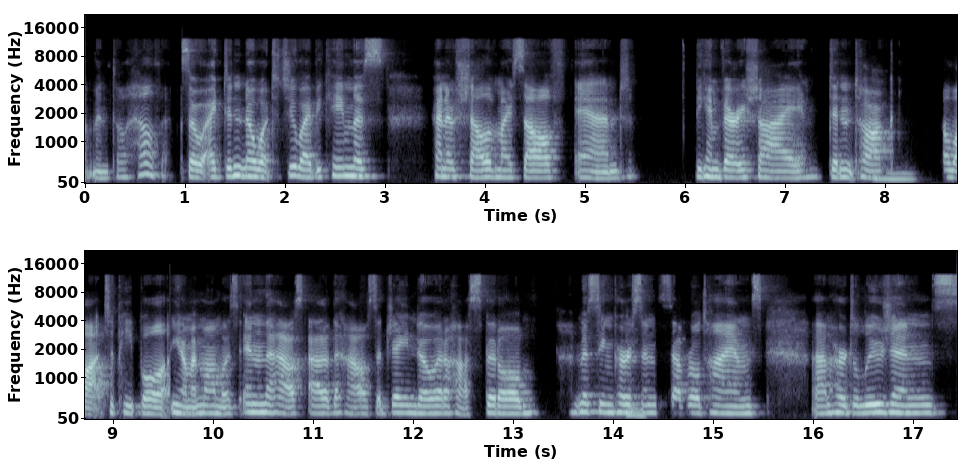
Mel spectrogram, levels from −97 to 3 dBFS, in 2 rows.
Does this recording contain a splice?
yes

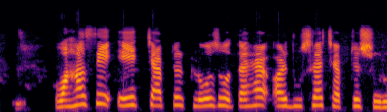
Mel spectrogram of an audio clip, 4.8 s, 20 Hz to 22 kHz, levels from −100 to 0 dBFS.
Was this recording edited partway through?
no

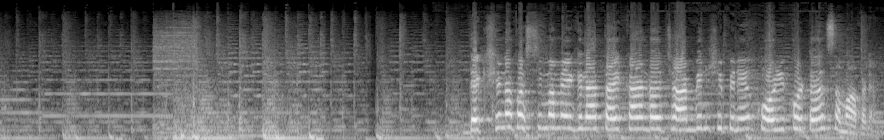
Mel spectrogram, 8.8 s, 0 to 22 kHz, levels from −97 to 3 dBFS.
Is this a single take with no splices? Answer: yes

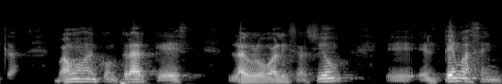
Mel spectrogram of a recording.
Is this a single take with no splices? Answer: no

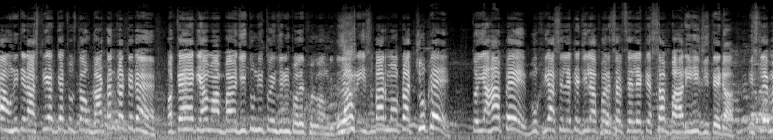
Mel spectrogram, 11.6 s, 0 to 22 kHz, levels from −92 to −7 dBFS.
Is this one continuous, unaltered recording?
no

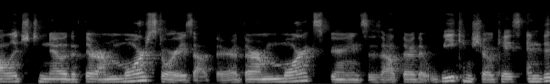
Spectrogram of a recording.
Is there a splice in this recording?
no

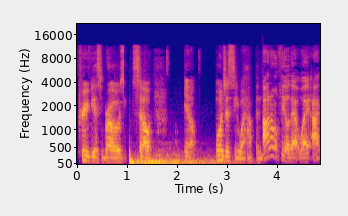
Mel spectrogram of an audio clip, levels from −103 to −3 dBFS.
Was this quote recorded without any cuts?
no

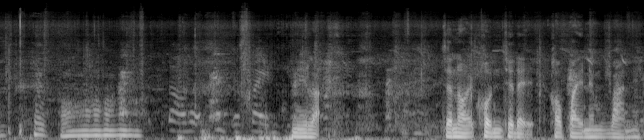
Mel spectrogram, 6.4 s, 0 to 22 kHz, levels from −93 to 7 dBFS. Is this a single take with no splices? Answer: yes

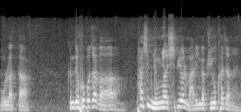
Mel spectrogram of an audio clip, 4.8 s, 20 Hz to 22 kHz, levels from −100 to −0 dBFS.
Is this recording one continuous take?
yes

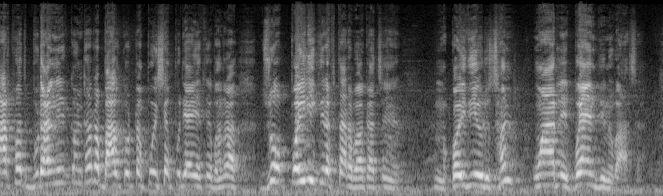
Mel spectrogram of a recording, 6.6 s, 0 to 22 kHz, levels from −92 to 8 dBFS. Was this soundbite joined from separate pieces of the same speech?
no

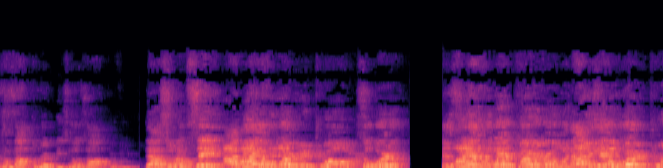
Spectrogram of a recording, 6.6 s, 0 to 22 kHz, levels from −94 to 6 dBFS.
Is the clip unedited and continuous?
no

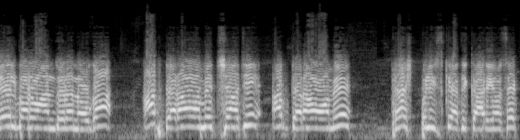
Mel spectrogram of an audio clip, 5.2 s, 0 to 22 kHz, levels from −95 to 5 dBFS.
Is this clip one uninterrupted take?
no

